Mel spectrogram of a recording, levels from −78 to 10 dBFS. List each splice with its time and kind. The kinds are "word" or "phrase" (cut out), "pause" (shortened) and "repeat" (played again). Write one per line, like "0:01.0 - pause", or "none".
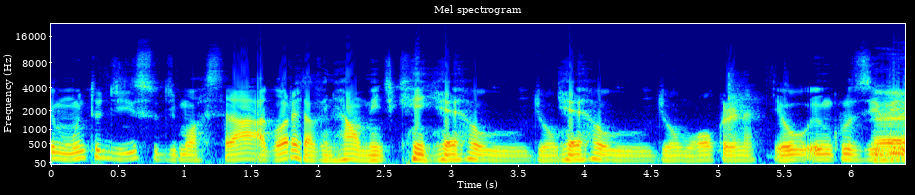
0:01.9 - word
0:03.8 - repeat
